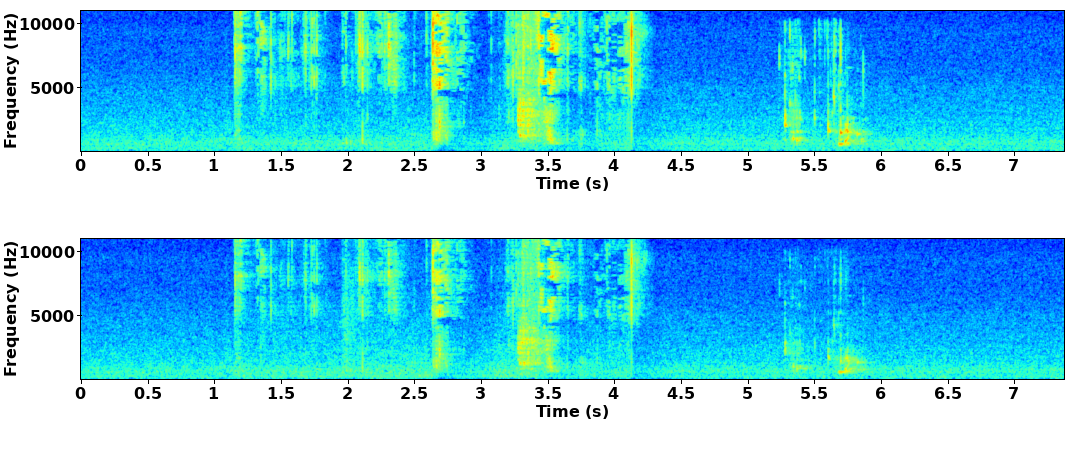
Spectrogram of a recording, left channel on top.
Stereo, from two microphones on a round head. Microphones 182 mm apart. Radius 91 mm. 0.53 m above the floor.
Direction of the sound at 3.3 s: 35° left (ahead or behind).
